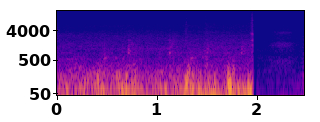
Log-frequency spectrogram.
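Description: Wind buffeting the microphone: a heavy, uneven low rumble that cuts off suddenly at the end.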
